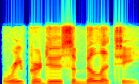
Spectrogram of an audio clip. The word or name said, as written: reproducibility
